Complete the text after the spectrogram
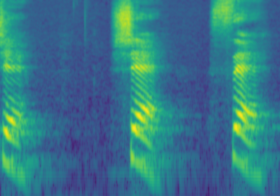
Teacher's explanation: वायु जो है मुख से घर्षण कर रही है, रगड़ खा रही है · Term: ऊष्म या संघर्षी व्यंजन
